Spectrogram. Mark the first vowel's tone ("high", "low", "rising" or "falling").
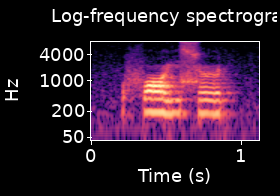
high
